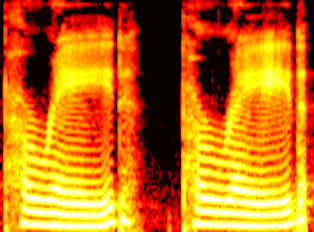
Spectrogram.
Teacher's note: The syllable stress is on the second syllable aid. Aid. So this is pronounced phonetically.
